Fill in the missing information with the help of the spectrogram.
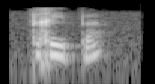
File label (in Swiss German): "rippe", Bas Rhin; medecine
